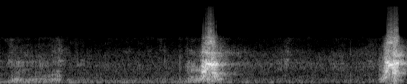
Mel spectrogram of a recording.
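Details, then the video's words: Two dogs playing; two short sharp barks about two seconds apart, broadband bursts after a faint low rumble at the start, otherwise quiet. "dogs playing"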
